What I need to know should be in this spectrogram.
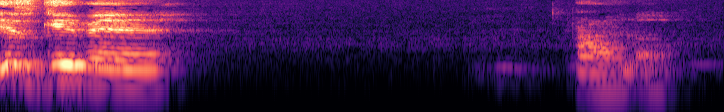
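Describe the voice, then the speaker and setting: A woman talks at a fairly slow pace, her words carrying audible room echo. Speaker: hair vlogger. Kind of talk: casual vlog chat. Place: bathroom. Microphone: phone near.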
